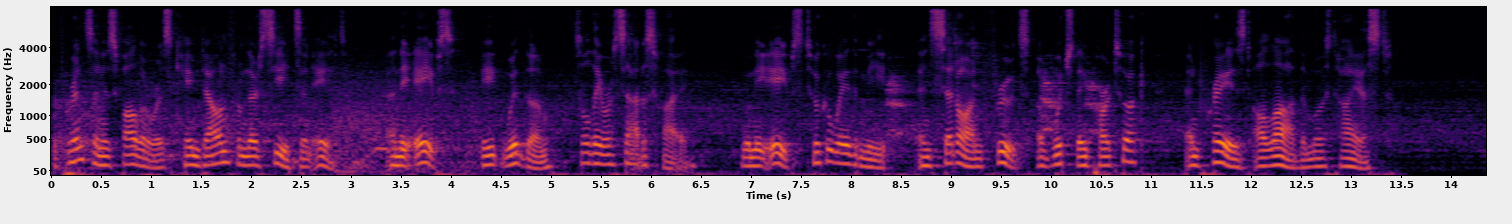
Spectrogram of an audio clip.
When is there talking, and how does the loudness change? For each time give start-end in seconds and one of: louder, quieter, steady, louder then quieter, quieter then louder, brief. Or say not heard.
0.0-13.4 steady.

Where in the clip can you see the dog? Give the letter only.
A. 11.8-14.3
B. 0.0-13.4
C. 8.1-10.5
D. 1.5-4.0
C.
